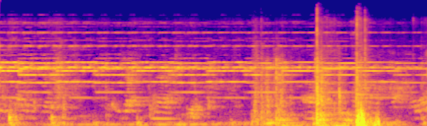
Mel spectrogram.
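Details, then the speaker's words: Fire alarm in a pre-school, open plan now divided into corridors and rooms with doors: faint steady alarm tone under room noise and footsteps, barely audible; sounder too quiet to carry into the partitioned rooms. "All these rooms and now they've got doors on them and you can't hear anything. It's not very loud at all."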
